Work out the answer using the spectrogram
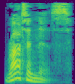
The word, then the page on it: rottenness: British English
